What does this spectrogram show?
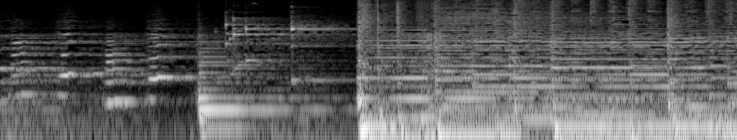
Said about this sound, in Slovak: Školský zvonček. Školský zvonček zvoní na hodinu, ale aj na prestávku.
